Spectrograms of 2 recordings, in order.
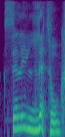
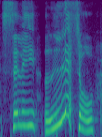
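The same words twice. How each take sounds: First: The word little has no strong stress. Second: The word little is stressed very strongly.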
